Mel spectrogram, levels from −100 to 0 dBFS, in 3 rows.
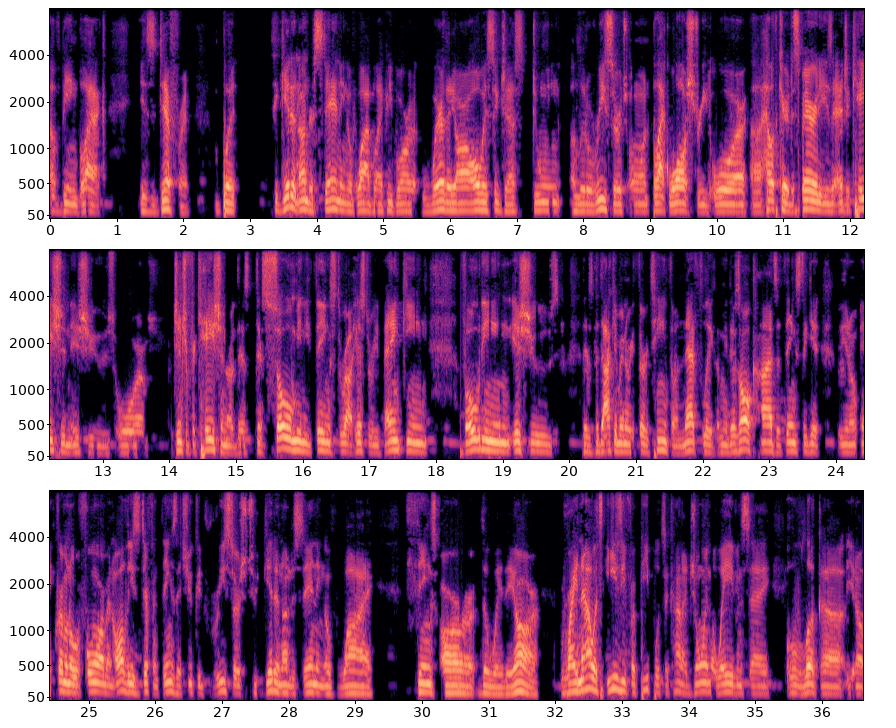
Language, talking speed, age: English, 175 wpm, 30-49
